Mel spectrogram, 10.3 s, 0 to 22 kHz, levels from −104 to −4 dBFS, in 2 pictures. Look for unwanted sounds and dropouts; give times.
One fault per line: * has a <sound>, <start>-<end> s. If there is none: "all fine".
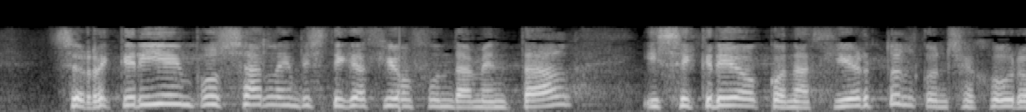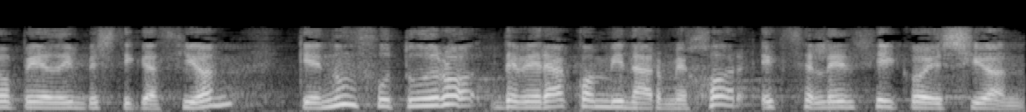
all fine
